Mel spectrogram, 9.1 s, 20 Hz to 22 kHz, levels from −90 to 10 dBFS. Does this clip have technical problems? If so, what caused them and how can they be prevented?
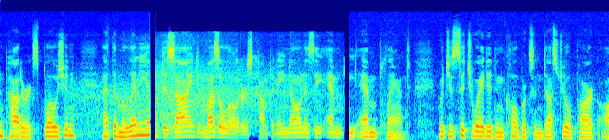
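Yes. The recording likely switched its input to a poorer device from 2.24 s to 5.23 s. An 80 ms gap marks the switch, then the sound turns duller, with nothing above 8.5 kHz, drops a few decibels, and carries a new, faint noise floor. Prevent this by locking the input device in system settings and disabling automatic switching to headsets.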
